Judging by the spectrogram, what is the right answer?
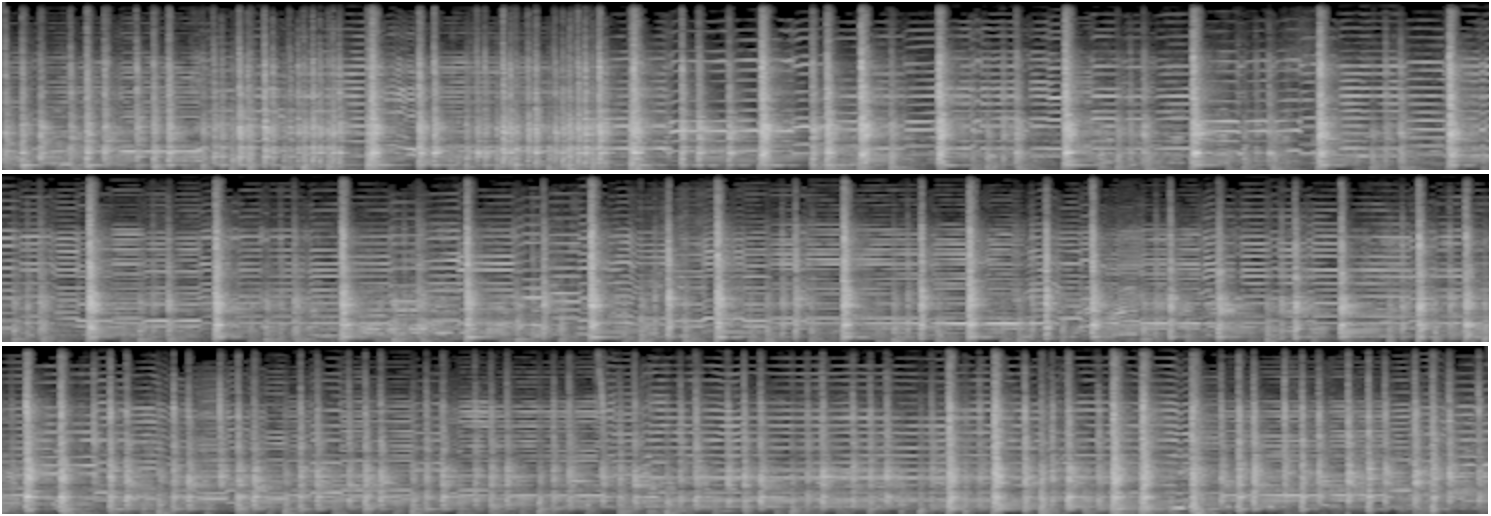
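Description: Live folk dance music: a reed wind instrument plays a sustained, droning melody over steady beats on a dhol drum.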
